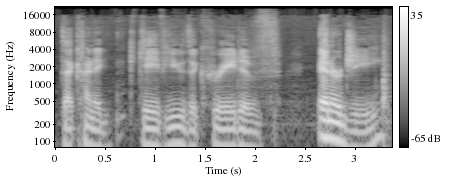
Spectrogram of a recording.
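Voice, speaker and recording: A man's voice: rumbling low, measured pace. A man hosting a joke show in casual chat, rambling along with many hesitations. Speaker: host of a dad joke show.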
